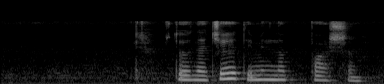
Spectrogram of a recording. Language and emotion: Russian, neutral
